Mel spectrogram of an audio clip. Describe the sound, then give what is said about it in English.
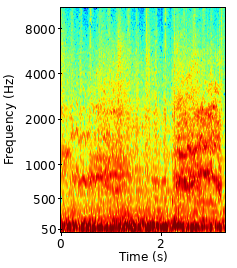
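Engine roar and tire skidding from a pickup truck being floored in a high-speed chase. A loud, steady low rumble runs throughout, with a squealing skid rising over it near the end. “Nick presses the pedal to the metal as Ward shoots out the pickup's windshield.”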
